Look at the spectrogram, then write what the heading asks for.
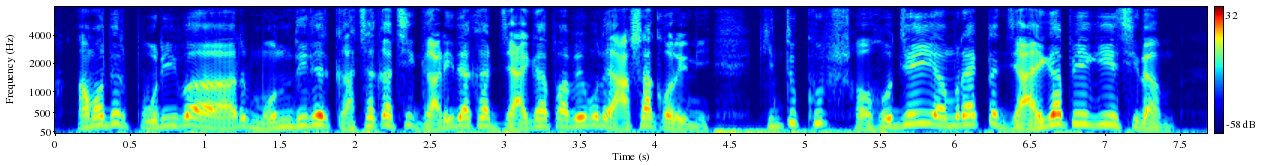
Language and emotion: Bengali, surprised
